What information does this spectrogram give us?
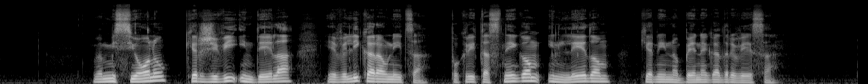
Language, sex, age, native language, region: Slovenian, male, 30-49, Slovenian, Central Slovenia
